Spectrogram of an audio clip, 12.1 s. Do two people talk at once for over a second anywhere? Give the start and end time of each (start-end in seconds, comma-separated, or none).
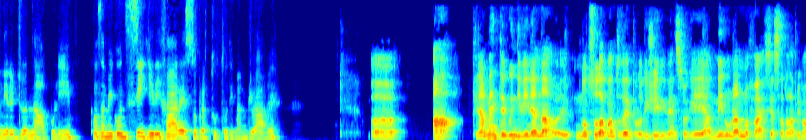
none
